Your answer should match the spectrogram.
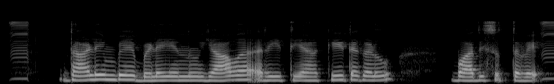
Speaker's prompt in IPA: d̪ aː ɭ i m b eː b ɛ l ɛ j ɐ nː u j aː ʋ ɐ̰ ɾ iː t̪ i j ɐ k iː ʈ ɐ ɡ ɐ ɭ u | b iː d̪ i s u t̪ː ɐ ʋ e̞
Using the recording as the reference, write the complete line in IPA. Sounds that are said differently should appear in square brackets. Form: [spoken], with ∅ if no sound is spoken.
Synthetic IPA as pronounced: d̪ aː ɭ i m b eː b ɛ [ɭ] ɛ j ɐ nː u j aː ʋ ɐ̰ ɾ iː t̪ i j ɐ k iː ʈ ɐ ɡ ɐ ɭ u | b [aː] d̪ i s u t̪ː ɐ ʋ e̞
